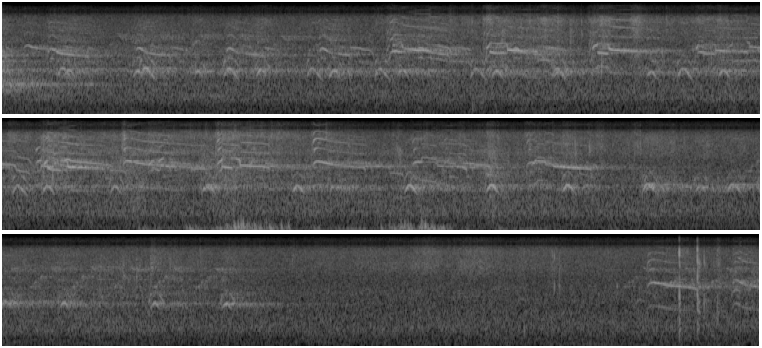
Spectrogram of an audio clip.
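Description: A bird calling in the background, one short falling note repeated about twice a second for the first ten seconds, over a faint steady higher tone. Two low dull thumps come about halfway through.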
